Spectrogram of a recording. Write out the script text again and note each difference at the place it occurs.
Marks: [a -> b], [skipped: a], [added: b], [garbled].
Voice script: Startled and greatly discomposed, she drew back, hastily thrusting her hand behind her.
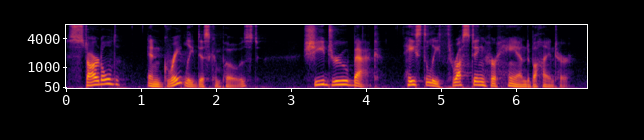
Startled and greatly discomposed, she drew back, hastily thrusting her hand behind her.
